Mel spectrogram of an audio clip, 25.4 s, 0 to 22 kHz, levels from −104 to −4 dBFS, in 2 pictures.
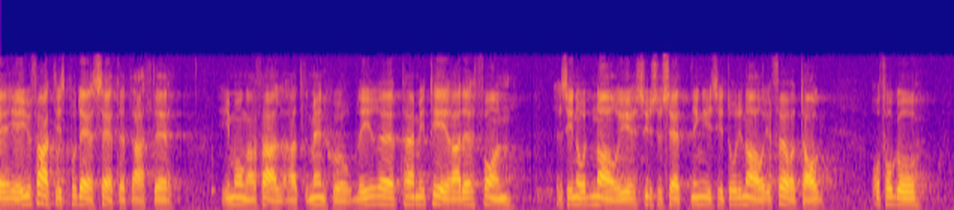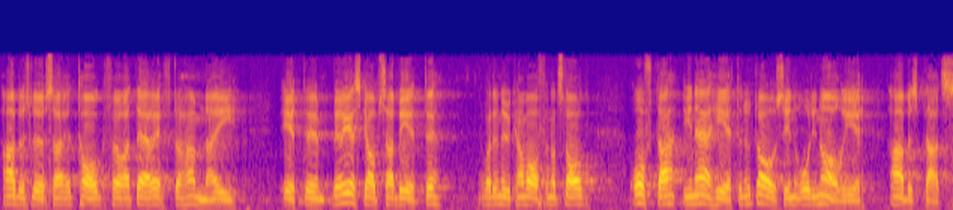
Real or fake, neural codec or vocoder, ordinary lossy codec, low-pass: real; none; none; 7.2 kHz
